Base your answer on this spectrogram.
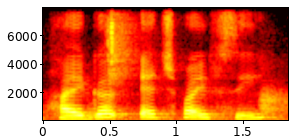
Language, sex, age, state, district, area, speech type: Punjabi, female, 30-45, Punjab, Jalandhar, urban, spontaneous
